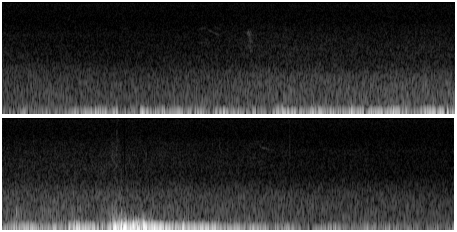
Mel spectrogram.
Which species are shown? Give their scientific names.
Chlorodrepanis virens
